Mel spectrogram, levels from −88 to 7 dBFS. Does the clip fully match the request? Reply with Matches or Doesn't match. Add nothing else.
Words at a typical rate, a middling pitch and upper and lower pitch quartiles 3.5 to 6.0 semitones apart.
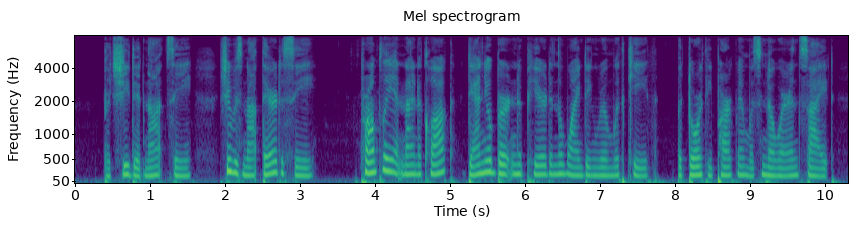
Doesn't match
